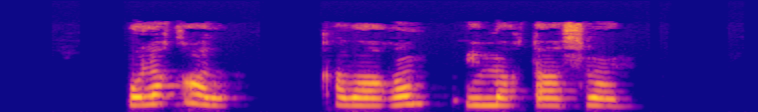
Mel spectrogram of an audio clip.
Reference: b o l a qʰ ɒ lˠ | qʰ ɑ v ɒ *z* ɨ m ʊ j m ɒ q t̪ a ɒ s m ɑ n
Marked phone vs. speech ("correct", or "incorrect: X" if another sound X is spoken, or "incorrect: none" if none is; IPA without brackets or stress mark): incorrect: ʁ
